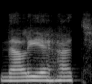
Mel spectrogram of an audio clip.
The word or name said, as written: naliehať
